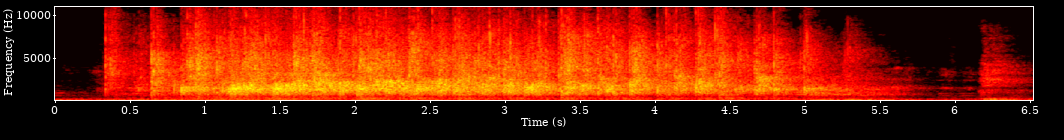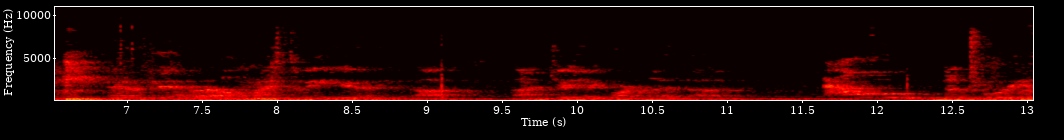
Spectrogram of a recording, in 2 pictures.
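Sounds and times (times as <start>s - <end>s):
crowd applauding: 0.3s - 5.7s.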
